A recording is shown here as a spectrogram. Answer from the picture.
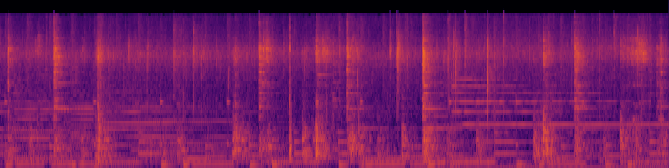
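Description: Sliced onions, curry leaves and chillies sizzling in hot oil in a pan, stirred with a ladle that scrapes and knocks against the pan in frequent short clicks.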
